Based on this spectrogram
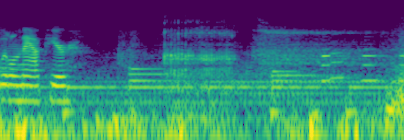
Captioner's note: snore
